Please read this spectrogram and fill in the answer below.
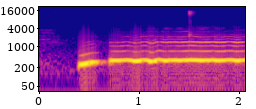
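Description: A woman humming: a short rising 'mm' about half a second in, then one steady note held for about a second and a half.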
